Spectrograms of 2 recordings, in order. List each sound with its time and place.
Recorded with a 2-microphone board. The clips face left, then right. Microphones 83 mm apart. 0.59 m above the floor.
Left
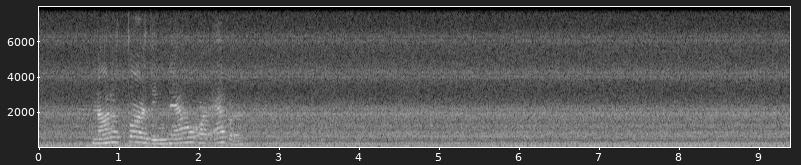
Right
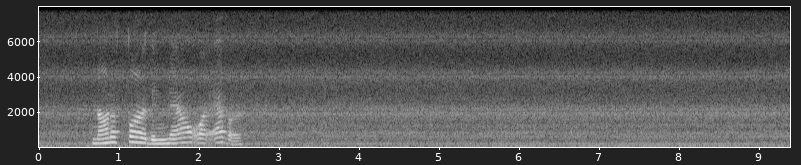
0.7 s a woman speaking: 25° right (ahead or behind), 0.7 m; by 2.6 s 55° right (ahead or behind), 1.8 m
